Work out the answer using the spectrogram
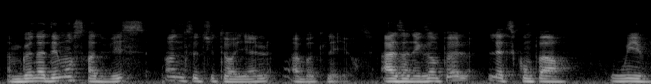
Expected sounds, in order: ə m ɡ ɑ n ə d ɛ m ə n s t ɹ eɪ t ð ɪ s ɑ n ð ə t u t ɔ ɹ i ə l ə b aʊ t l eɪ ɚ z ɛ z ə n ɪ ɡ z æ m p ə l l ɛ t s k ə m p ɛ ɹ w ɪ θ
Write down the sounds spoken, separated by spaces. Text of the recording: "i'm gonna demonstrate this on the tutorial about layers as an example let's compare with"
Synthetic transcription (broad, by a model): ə m ɡ ɑ n ə d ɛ m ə s t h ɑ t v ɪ s ɑ n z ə t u t ɔ ɹ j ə l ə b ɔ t l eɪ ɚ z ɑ z ə n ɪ ɡ z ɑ p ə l l ɛ t s k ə p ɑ ɹ w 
